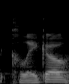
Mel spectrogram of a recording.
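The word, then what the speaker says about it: Calico: it's a Google X company called it's a clay Co that's how you pronounce it but their sole mission is secure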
